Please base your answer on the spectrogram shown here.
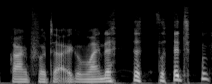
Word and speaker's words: Frankfurter Allgemeine Zeitung: I did a story about him for this Frankfurter Allgemeine Zeitung.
